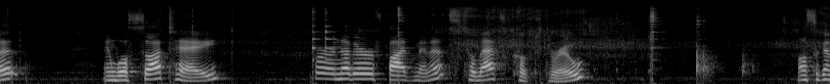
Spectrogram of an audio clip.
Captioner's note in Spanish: crepitando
